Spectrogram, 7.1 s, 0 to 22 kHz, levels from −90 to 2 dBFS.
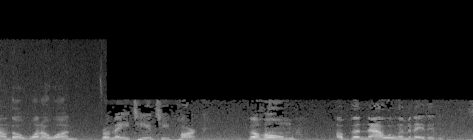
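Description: Adaptive stream at a lower bitrate from 1.60 s to the end of this speech recording: the treble suddenly vanishes above 6.3 kHz, consistent with the stream switching to roughly 24 kbit/s AAC when the connection slowed. The room noise, about 17 dB below the speech, is part of the original recording.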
